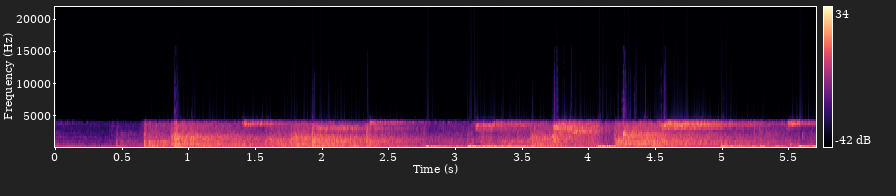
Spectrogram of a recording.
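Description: A squash ball smacks hard off rackets and walls in an echoing court.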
